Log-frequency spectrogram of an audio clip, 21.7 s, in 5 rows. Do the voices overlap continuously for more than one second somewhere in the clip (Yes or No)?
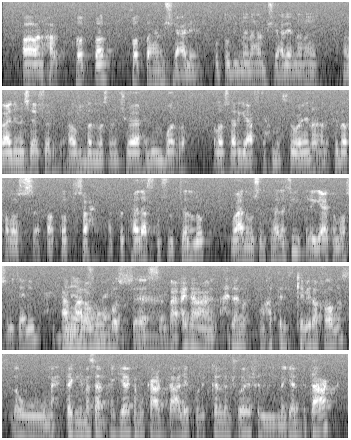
Yes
